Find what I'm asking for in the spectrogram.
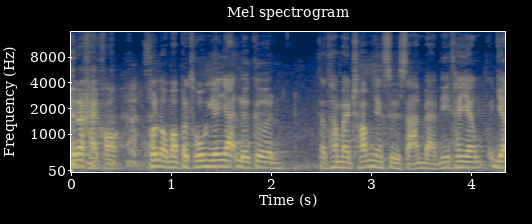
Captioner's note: laughter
